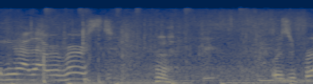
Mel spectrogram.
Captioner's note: chuckles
